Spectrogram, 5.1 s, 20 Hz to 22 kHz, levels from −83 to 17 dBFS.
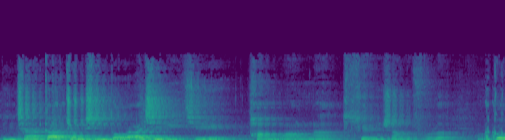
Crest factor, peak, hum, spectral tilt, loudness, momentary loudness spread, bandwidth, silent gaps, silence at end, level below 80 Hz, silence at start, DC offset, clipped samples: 16 dB; -10 dBFS; none; -5 dB/octave; -24 LUFS; 13 LU; 13.5 kHz; none; 0 s; -62 dBFS; 0 s; 0.8%; under 0.1%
